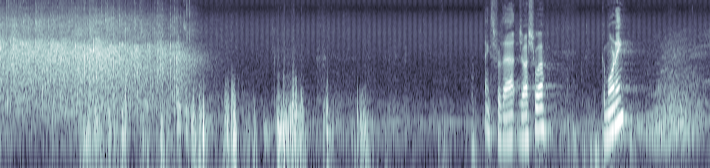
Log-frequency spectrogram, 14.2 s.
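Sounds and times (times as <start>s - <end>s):
church audience applause: 0.0s - 4.3s
speech: 9.8s - 11.0s, 12.1s - 12.6s.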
